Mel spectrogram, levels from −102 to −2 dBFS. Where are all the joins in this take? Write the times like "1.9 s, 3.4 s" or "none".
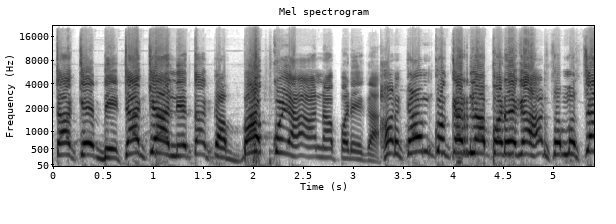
3.2 s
